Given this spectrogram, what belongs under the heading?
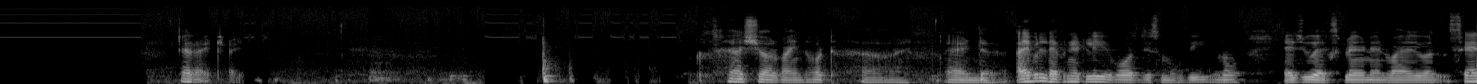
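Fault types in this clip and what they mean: converter idle tones: throughout the clip, an undithered delta-sigma converter settles into repeating bit patterns whenever the speech gets quiet, leaving tones around 4 kHz in the pauses and a grainy layer under soft passages, about 25 dB below the speech.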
